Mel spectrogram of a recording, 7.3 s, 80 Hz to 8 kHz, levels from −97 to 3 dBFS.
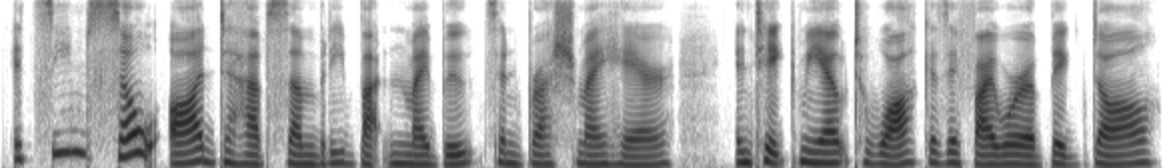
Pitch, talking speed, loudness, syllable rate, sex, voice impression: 185 Hz, 220 wpm, -19 LUFS, 4.8 syllables/s, female, feminine, slightly adult-like, clear, slightly cute, slightly friendly, slightly lively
